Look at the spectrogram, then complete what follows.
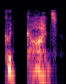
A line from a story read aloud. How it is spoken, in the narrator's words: I mutter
